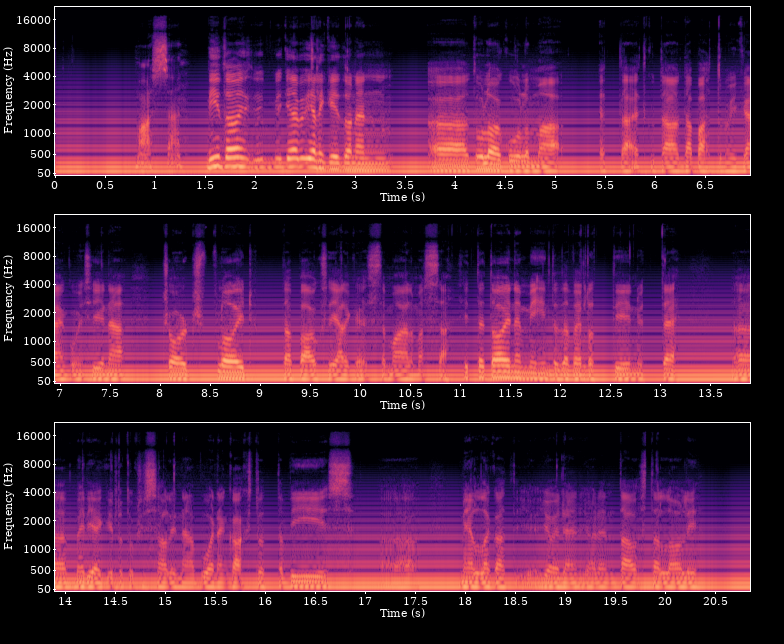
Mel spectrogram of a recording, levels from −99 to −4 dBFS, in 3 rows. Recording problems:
electrical hum; loud; throughout; 50 Hz, 6 dB below the speech

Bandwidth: 17.5 kHz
